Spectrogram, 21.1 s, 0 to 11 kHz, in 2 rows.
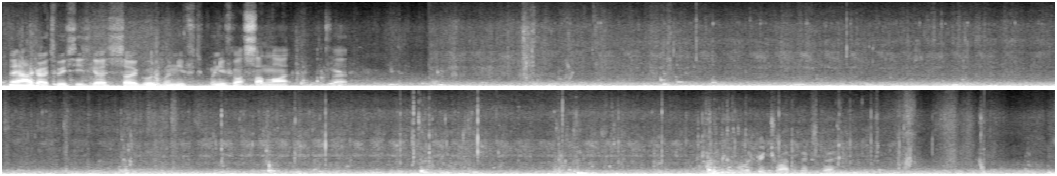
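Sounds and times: boat engine rumble: 0:00.0 - 0:21.0
water against hull: 0:00.0 - 0:21.0.

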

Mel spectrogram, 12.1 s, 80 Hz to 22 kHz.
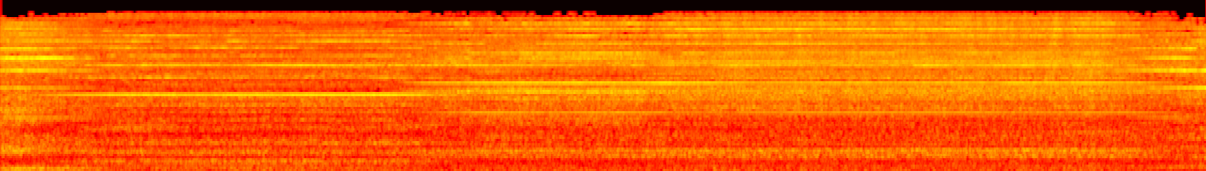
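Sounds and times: faint high whine: 0:00.0 - 0:07.3
steady machine drone: 0:00.0 - 0:12.0.

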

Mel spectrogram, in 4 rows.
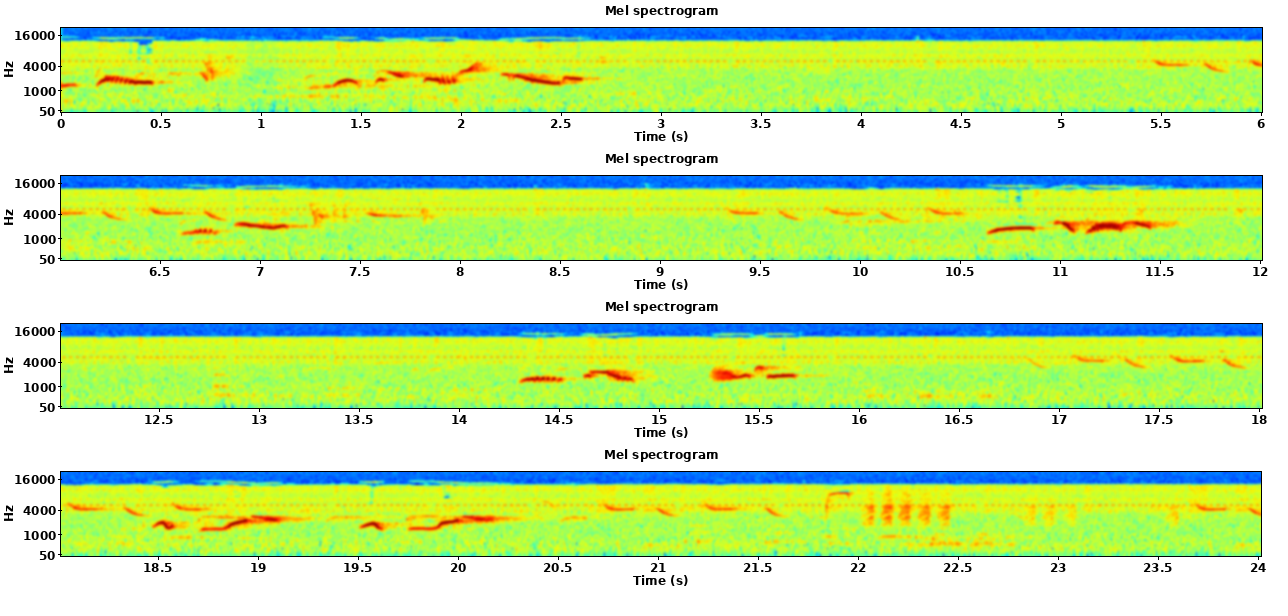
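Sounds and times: bird chirping: 0:00.0 - 0:02.8, 0:05.4 - 0:07.9, 0:09.3 - 0:11.6, 0:13.2 - 0:15.8, 0:16.8 - 0:24.0
faint steady hiss: 0:00.0 - 0:24.0.

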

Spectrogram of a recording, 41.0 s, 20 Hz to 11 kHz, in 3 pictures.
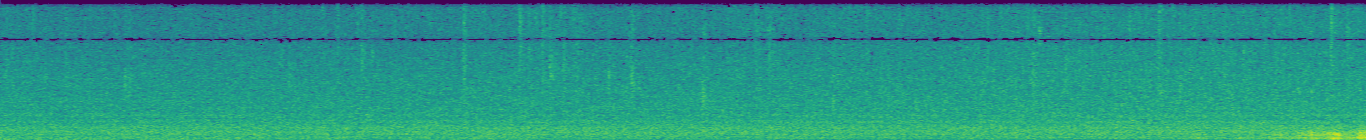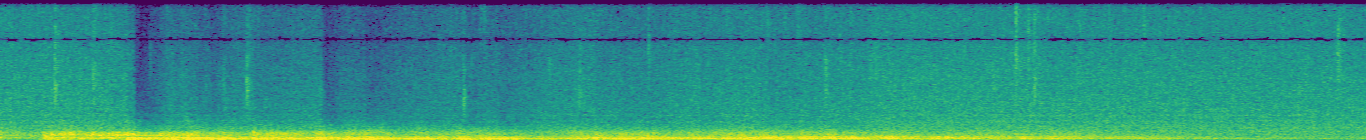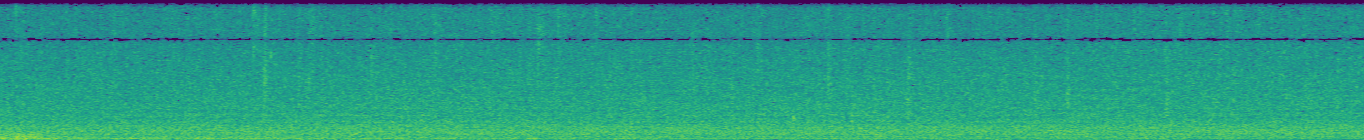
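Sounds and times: steady rain: 0:00.0 - 0:40.9
thunder rumbling: 0:13.0 - 0:25.4.

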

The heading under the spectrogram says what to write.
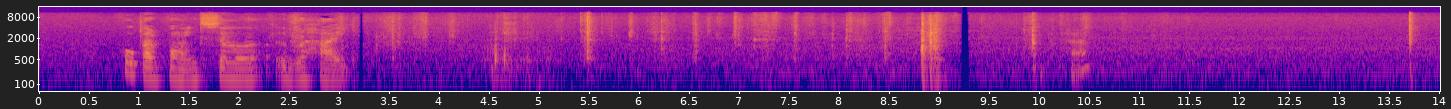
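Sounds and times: card stock tapping and rustling: 0:03.4 - 0:09.2.

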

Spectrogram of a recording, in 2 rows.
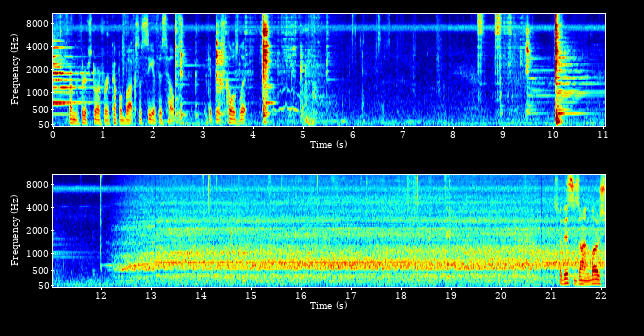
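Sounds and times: sharp metal clang: 0:00.0 - 0:01.0, 0:09.4 - 0:10.9
hairdryer blowing air: 0:12.0 - 0:22.0.

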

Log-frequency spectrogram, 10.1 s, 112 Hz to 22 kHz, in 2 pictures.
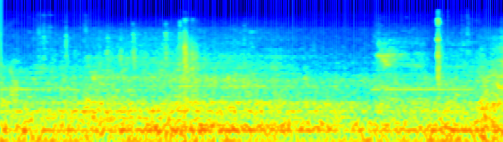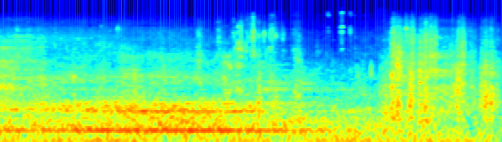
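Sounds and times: boat engine droning: 0:00.0 - 0:10.0.

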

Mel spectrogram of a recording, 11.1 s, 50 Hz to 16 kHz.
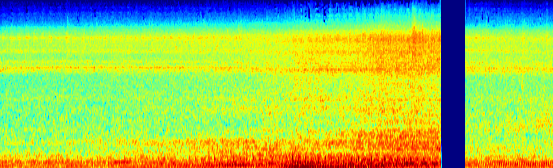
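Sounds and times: engine running low hum: 0:00.0 - 0:11.0.

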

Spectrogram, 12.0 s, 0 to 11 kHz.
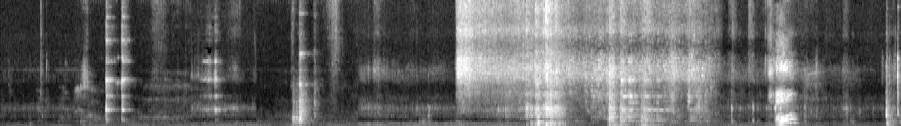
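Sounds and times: dishes clattering: 0:01.4 - 0:01.8, 0:03.9 - 0:04.3, 0:06.9 - 0:09.6
tap water running: 0:06.1 - 0:09.8.

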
